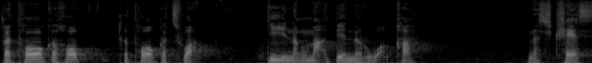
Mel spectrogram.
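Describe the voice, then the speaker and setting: A man preaching a sermon as pastor, speaking emphatically and rising to loud passages. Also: medium pitch, fairly even intonation, slow pace. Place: church sanctuary. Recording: long reverb of a church hall.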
